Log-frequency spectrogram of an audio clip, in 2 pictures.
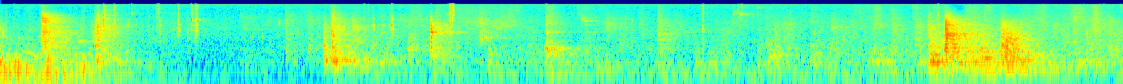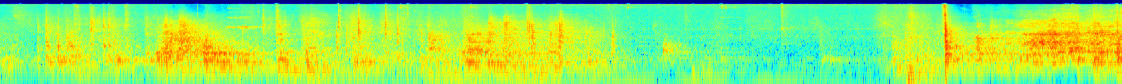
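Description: Children walking into a classroom: footsteps and scattered knocks and thuds of desks and chairs, with a sharp knock shortly before the end followed by girls' laughter.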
